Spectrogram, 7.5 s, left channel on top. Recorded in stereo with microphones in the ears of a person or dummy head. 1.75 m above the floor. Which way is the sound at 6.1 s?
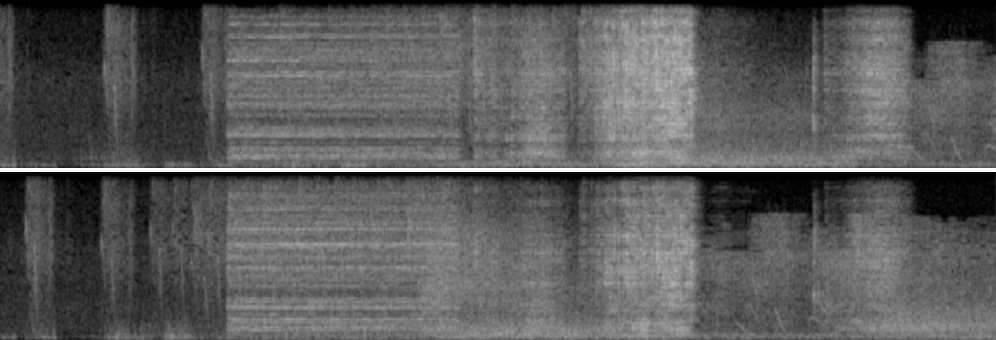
35° left (ahead or behind).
